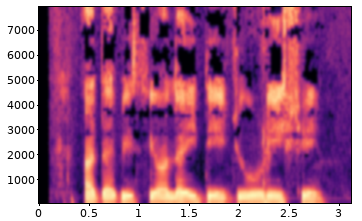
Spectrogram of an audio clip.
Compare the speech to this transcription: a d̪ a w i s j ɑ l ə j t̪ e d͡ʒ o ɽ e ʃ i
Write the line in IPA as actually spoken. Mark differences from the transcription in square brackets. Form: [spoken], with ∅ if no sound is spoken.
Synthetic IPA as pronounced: a d̪ a [b] i s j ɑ l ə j [d̪] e d͡ʒ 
